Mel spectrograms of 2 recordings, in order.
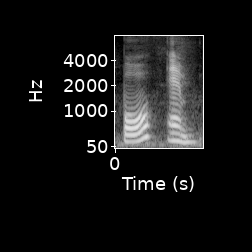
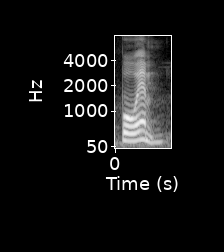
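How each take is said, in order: First: "poem" as po, em with a pause; split into syllables. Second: Said in the usual way. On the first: Shown as a demonstration. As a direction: break "poem" after the o. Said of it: "there is a pause after O".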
